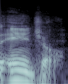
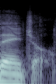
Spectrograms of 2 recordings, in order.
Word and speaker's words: Anglea: your last name yeah it is Angel even though it looks like it should be pronounced differently it is Angel it is Angel we're we're very poor spellers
